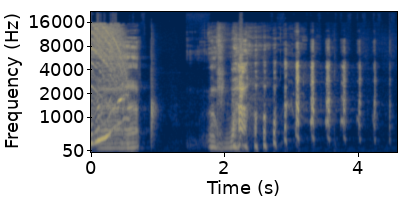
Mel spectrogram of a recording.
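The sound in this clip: A person imitates a reversed sound with their mouth, making a voiced swell followed by a run of about a dozen quick popping clicks that speed up and fade. Brief laughter comes at the start.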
